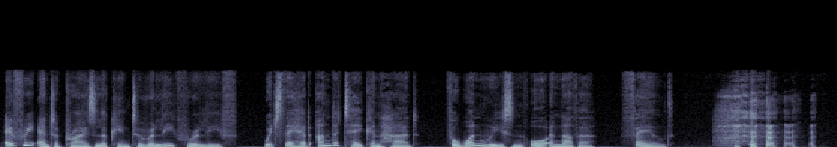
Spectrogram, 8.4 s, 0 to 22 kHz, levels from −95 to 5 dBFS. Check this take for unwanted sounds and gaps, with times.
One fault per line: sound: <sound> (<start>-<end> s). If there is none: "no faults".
sound: laugh (7.1-8.2 s)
